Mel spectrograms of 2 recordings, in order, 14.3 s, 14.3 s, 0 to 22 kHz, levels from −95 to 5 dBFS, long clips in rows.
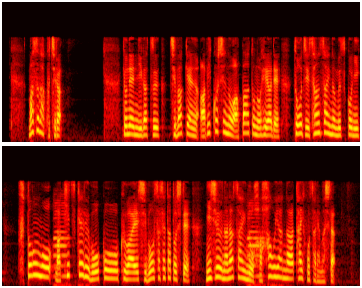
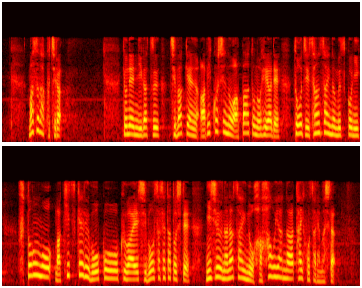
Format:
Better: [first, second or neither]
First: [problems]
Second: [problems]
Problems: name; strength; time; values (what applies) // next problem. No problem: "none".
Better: second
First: noise reduction (neural mask model RNNoise)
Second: none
